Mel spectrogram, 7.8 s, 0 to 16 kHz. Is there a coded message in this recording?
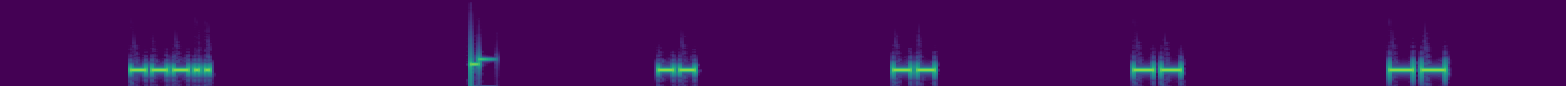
Yes: Morse code from 0.6 to 7.2 s, heard as a keyed tone, about 40 wpm, spaced as for 8 wpm, 700 Hz. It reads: 8 MMMM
